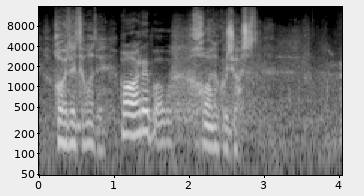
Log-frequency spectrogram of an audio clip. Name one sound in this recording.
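A man speaks loudly and with agitation nearby.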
